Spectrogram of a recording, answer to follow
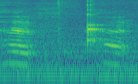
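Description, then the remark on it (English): Glasses clink together twice in a toast raised during a World of Darkness game session, each bright strike leaving a short, high ringing tone, with a murmur of voices underneath. “I don't know if I'm just clinking this.”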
